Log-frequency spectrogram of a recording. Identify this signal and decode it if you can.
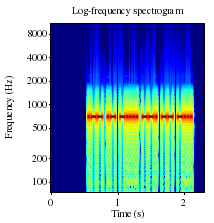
Morse code, heard as a keyed tone, about 50 wpm, 700 Hz. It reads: WA6GMB
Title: USA Call Signs 50wpm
